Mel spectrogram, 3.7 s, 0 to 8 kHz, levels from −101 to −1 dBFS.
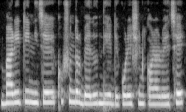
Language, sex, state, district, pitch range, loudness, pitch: Bengali, female, West Bengal, Alipurduar, 230-270 Hz, -15 LUFS, 245 Hz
